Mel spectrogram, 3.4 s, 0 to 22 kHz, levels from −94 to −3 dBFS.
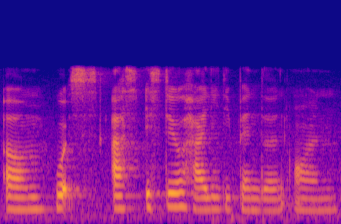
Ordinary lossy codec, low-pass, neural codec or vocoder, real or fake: none; 7.2 kHz; none; real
